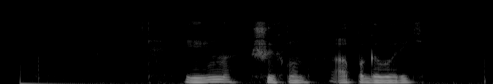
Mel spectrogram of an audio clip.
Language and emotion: Russian, neutral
